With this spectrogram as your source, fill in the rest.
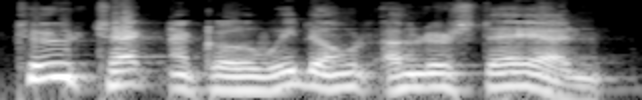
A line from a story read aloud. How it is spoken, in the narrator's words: Simultaneously a half-dozen rats shouted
